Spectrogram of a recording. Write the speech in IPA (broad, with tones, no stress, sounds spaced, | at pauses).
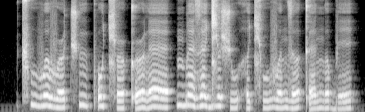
ʈ͡ʂʰ u˦˨ β ə˦˨ v ə˞˩˧ t͡ʃʰ ʉ˦˨ pʼ o˦˨ t͡ɕʰ ə˞˩˧ kʼ ə˞˩˧˩ l ɛ˦˨ | m b ɛ˦˨ z ɛ˦˨ d͡ʑ ə˦˨ ʃ u˩˧ h ə˩˧ t͡ɕʰ u˩˧ v ə˩˧ n z ə˩˧˩ kʼ ɛ˩˧ ŋ ə˩˧˩ b e˩˧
